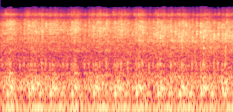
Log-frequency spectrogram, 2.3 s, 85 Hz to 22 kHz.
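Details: V8 on a Holley Sniper EFI conversion, idling after the idle air-fuel target was leaned out, battery weak and jump-started: deep, even idle holding steady without surging or misfiring, mixture sounds well set.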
